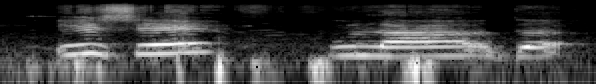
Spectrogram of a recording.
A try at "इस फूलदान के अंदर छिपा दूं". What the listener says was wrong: इसे इसे नहीं, इस फूलदान। ठीक इस फूलदान के अंदर छिपा दूं।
